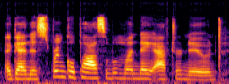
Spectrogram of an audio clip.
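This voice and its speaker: A woman's voice: mid-range voice, quick pace, darkish tone, slight background noise. Woman meteorologist with a cold. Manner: friendly, conversational, clears throat at times. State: has a cold, slightly hoarse. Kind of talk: live weather forecast on social media.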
